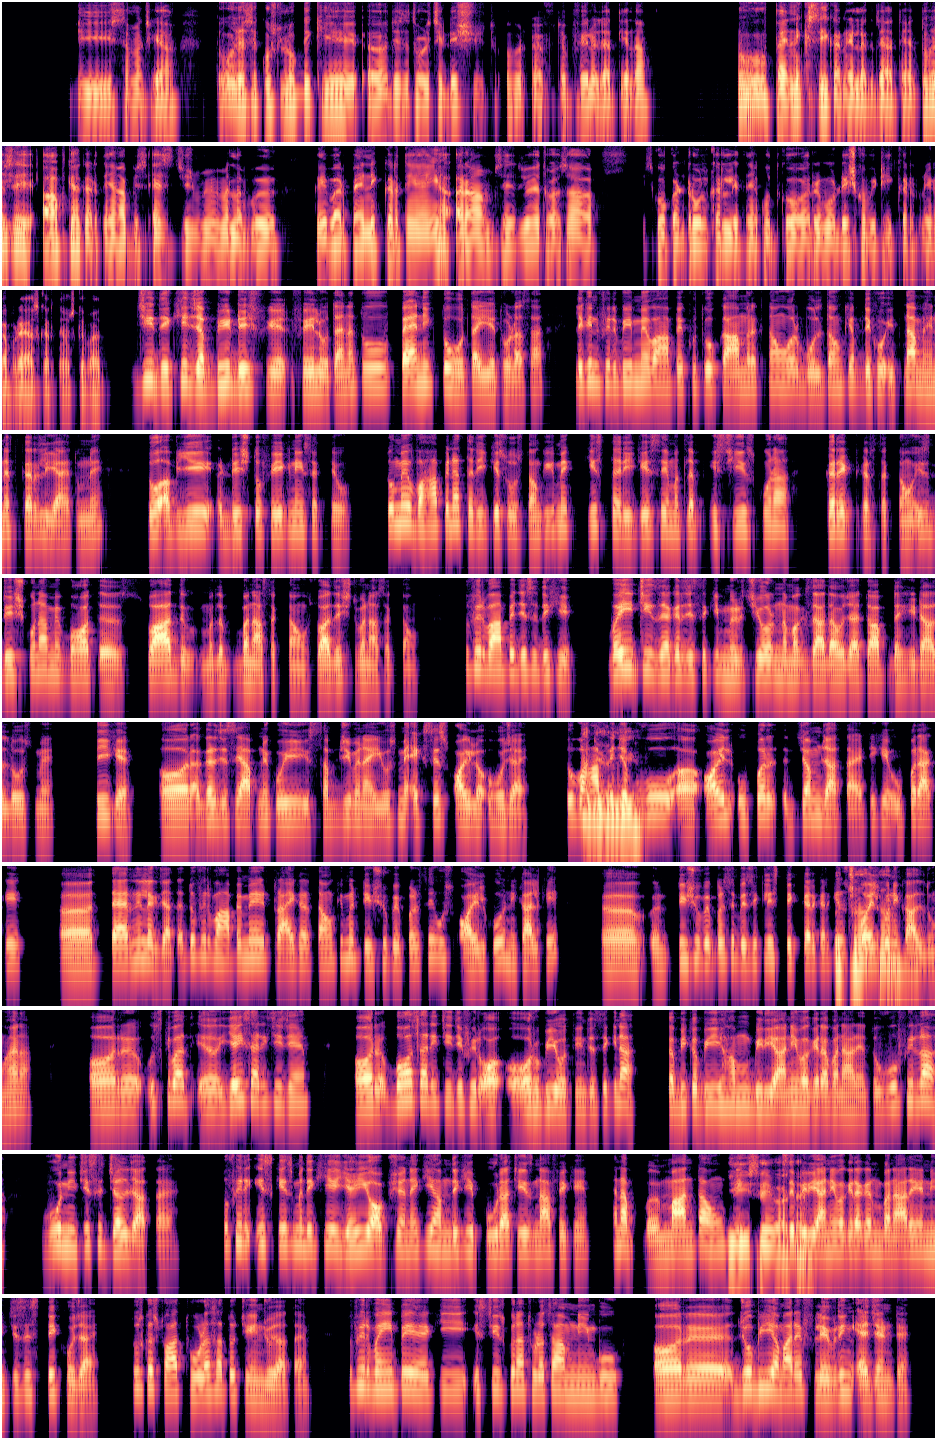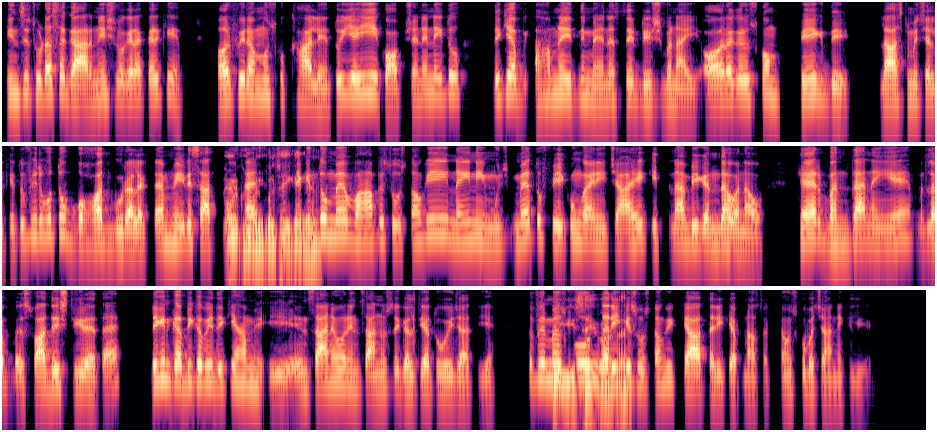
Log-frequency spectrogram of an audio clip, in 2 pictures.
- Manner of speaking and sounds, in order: in English: "डिश"; unintelligible speech; in English: "पैनिक"; in English: "कंट्रोल"; in English: "डिश"; in English: "डिश"; in English: "पैनिक"; in English: "डिश"; in English: "करेक्ट"; in English: "डिश"; in English: "एक्सेस ऑयल"; in English: "ऑयल"; in English: "ट्राई"; in English: "ऑयल"; in English: "बेसिकली स्टिक"; in English: "ऑयल"; in English: "ऑप्शन"; in English: "स्टिक"; in English: "चेंज"; in English: "फ्लेवरिंग एजेंट"; in English: "गार्निश"; in English: "ऑप्शन"; in English: "डिश"; in English: "लास्ट"
- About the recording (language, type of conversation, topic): Hindi, podcast, खराब हो गई रेसिपी को आप कैसे सँवारते हैं?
